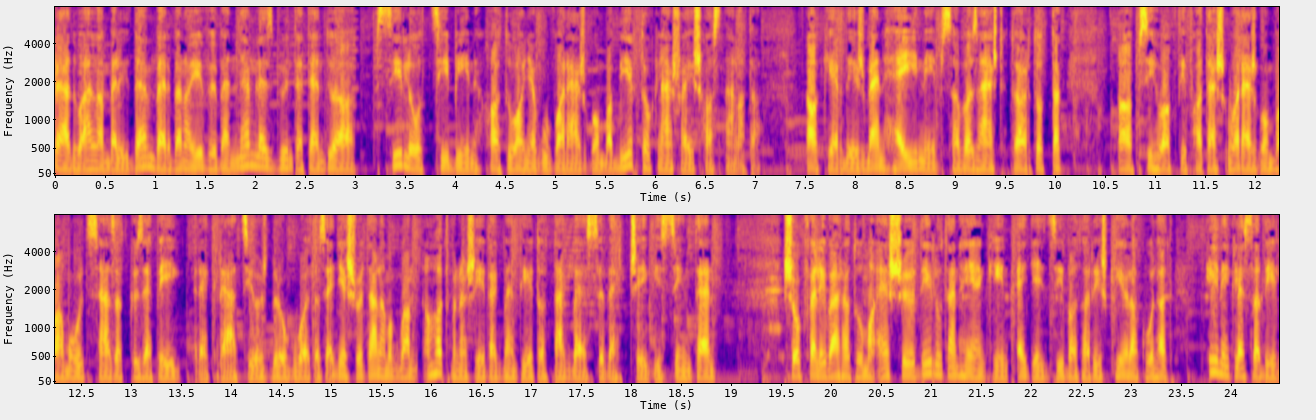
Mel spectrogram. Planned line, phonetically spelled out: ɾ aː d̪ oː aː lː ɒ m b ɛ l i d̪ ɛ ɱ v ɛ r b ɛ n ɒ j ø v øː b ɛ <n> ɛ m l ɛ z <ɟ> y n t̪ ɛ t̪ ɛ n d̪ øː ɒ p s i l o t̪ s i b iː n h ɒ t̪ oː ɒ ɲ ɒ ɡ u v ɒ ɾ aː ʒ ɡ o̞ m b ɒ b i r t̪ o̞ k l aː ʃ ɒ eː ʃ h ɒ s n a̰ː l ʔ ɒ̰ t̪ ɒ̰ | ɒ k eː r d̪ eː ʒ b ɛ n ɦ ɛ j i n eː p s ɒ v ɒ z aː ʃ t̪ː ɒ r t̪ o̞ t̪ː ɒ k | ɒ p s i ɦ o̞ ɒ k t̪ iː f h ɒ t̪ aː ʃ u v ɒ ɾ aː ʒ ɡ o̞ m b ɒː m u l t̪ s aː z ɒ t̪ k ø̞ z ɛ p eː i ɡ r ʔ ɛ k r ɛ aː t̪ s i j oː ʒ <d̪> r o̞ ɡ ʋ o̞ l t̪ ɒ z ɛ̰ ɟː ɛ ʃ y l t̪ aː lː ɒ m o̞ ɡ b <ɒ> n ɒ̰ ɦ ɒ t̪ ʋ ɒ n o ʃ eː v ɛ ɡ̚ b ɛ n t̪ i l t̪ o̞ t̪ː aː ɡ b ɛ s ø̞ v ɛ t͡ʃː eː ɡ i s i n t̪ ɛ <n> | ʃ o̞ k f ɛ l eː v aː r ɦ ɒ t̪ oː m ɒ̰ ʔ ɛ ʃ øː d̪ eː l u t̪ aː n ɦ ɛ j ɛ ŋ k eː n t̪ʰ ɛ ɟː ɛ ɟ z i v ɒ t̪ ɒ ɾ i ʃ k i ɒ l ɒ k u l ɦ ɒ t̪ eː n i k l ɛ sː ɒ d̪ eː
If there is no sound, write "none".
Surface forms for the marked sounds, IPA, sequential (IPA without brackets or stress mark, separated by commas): nː, b, d̪, ɒ, n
